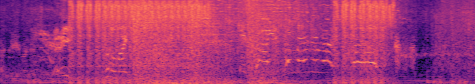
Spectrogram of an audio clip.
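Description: A weapon fires rapid, crackling bursts.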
